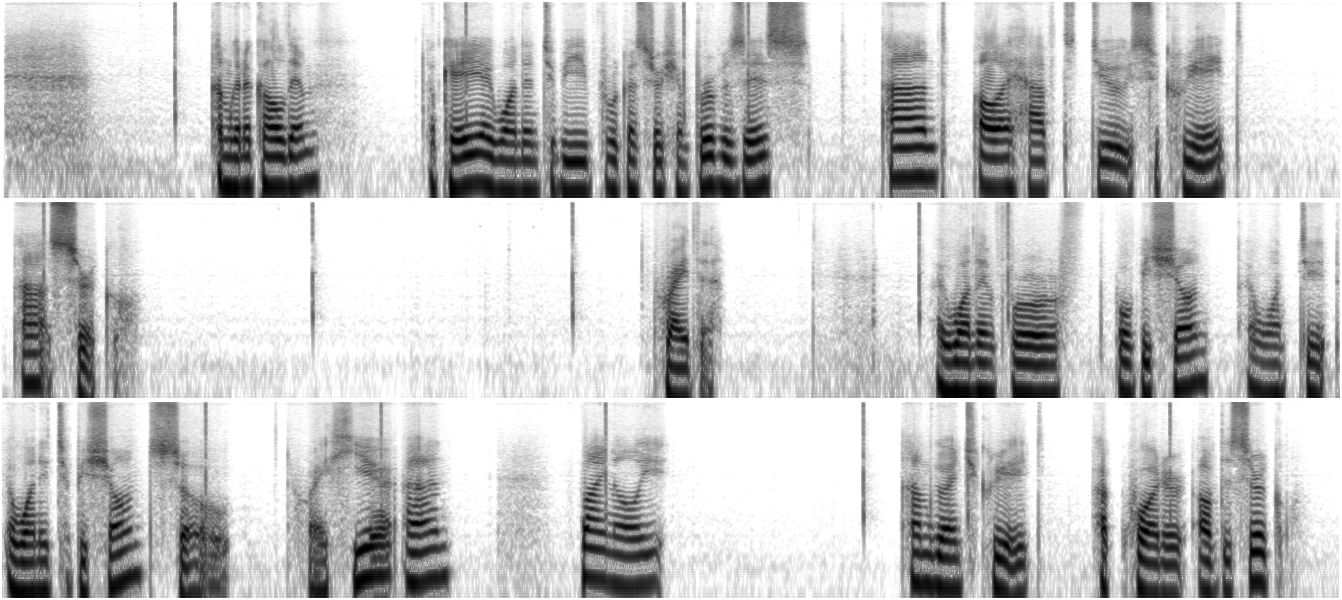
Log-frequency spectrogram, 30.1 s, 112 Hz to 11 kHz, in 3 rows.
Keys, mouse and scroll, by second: 1.3 click, 3.5 click, 5.1 click, 5.6 click, 12.4 click, 14.3 click, 16.9 click, 17.6 click, 21.6 click, 22.9 click, 24.6 click, 26.5 click, 27.3 click, 28.8 click.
